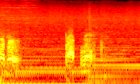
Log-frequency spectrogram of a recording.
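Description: Short channel-intro jingle: a sustained low chord with two pairs of short, sharp calls laid over it, one pair at the start and another about a second later.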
